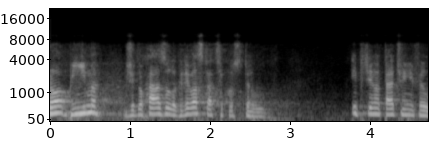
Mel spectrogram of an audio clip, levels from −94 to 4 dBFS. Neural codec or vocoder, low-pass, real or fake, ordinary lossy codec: codec, 16 kHz, 1.1 kbps, Voila-Tokenizer; 7.2 kHz; fake; Opus, 32 kbps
